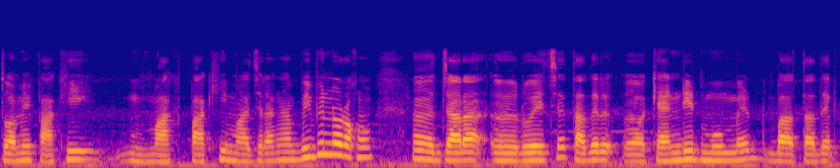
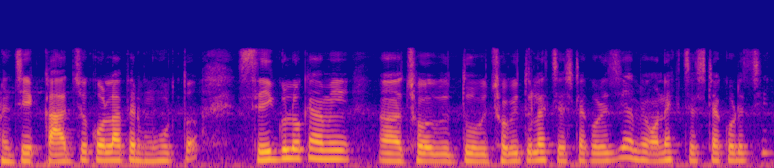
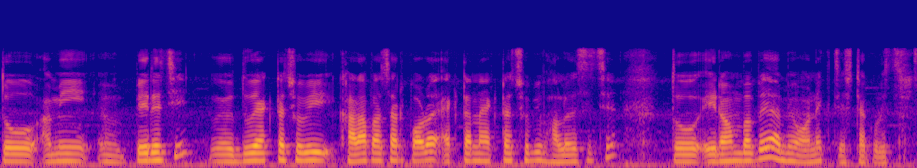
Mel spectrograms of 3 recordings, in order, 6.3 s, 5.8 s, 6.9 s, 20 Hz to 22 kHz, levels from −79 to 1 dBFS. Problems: none marked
